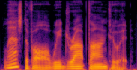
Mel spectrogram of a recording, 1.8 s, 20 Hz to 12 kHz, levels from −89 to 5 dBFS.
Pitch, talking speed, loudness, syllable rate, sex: 100 Hz, 260 wpm, -16 LUFS, 5.3 syllables/s, male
